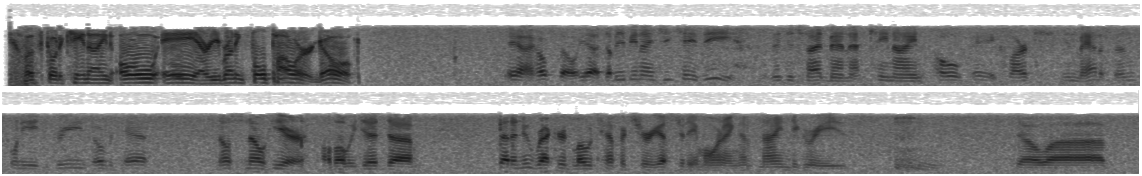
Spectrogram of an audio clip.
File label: Hallicrafters HT-32B SX-115 & 638 Mic SB-200 Amp; Madison,Wi.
